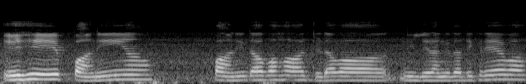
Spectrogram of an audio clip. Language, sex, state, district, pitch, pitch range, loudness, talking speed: Punjabi, female, Punjab, Kapurthala, 205 Hz, 185-220 Hz, -18 LUFS, 160 wpm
